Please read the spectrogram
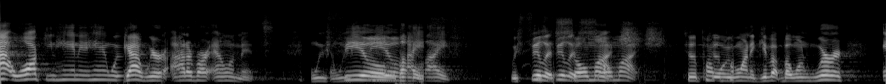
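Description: Packet loss and a doubled signal mar this speech recording. In four bursts of packet loss, at 1.17 to 1.25 s, 3.05 to 3.13 s, 6.39 to 6.47 s and 6.59 to 6.67 s, several consecutive packets failed to arrive. Each time, the receiver stretched the last sound into a fading buzz or hiss for about 60 ms before the speech jumps ahead. Another 60 ms or so of speech is missing at each of those jumps. A short concealed packet loss at 1.59 to 1.63 s dropped only about 20 ms, which the decoder patched by extending the preceding sound. It passes as a brief smear or wobble, and a short consonant there may disappear. From 3.29 to 7.33 s there is a doubled audio track. A second capture path or an edit likely mixed in another copy of the signal. That copy trails by about a fifth of a second and sits a few dB below the original. It is dry, full-band and starts and stops abruptly, giving a clean slapback rather than room echo. 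Inside that stretch, between 3.95 and 5.57 s, repeated packet loss (robotic sound) sets in. Seven separate gaps, the longest 80 ms, were each filled by continuing the last sound. Together they make up about 15% of that span, and the result is choppy speech with pieces missing.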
